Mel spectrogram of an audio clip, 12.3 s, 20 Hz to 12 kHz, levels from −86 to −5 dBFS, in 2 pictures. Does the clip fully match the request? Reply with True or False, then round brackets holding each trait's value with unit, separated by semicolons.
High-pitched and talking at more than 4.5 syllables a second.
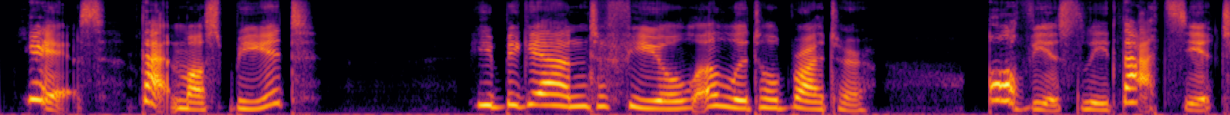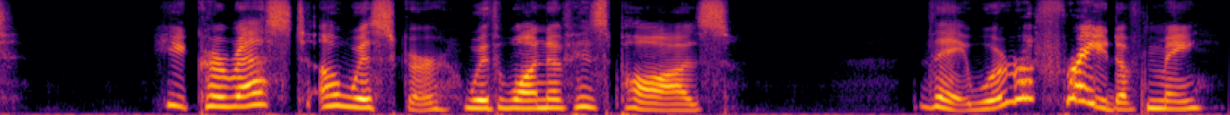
True (260 Hz; 4.8 syllables/s)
